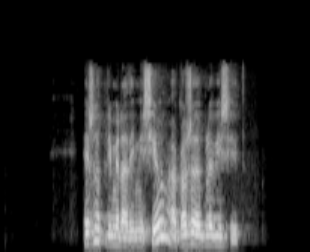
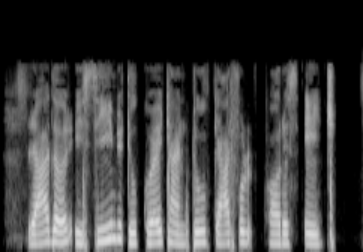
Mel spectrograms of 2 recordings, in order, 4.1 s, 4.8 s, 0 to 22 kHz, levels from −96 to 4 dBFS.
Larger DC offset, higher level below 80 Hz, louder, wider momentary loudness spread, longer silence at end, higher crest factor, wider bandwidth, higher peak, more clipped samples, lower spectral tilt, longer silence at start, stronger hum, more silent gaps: neither; second, -60 dBFS vs -50 dBFS; about the same, -15 LUFS vs -16 LUFS; about the same, 8 LU vs 6 LU; first, 0.95 s vs 0.4 s; about the same, 16 dB vs 14 dB; about the same, 8 kHz vs 8 kHz; about the same, -2 dBFS vs -2 dBFS; neither; second, -3.5 dB/octave vs -6 dB/octave; first, 1.1 s vs 0.4 s; neither; neither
